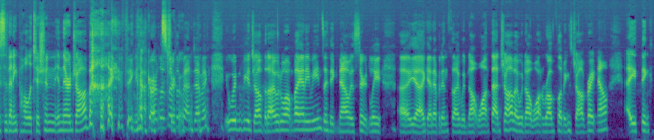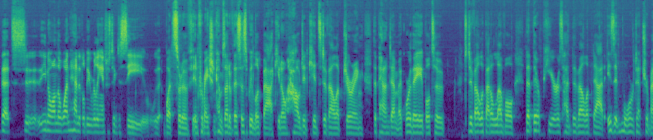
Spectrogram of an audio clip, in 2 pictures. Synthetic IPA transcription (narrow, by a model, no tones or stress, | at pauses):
ɪsʌvɛɾ̃ipʰɑlˠətʰɪʃɨ̃nɪ̃nðə˞d͡ʒɑbaɪθɪ̃ŋɡɑɹdləsɨðəɨpʰæ̃ndɛmɨkɨt̚wʊdⁿn̩b̥iɨd͡ʒɑb̚ðəɾaɪwəd̚wɑ̃nb̥aɪɛɾ̃imĩnzaɪθɪ̃ŋk̚naʊɨz̥sɜ˞ʔn̩liʌjæɨɡɛ̃ñɛvɨɾɨ̃nsðəɾaɪwɨdⁿnəʔ̚wɑ̃nðɨt̚d̥ʒ̥ɑbaɪwɨdⁿnət̚wɑ̃nt̚ɹɑb̥flʌbɪ̃ŋzd͡ʒɑbɹaɪtⁿnaʊʔa̰ɪθɪ̃ŋk̚ðɨtjɨnoʊə̃nðəwʌ̃nɦæ̃ndɨɾl̩ˠbiɹɪlˠiɪ̃nt͡ʃɹ̥ɨstɪ̃ŋtʰɨsiwʌtsɔɹɾʌvɪ̰̃ɱfə˞meɪʃn̩kʰʌ̃mzaʊɾʌvðɪsɨzwilʊk̚b̥æ̰kʰjɨnoʊhaʊdɨd̚kʰɪdzdɨvɛlˠəp̚d̥ʊɹɪ̃ŋðɨpʰæ̃ndɛmɨkwə˞ðeɪeɪbl̩ˠtʰɨ | tʰɨdɨvɛlˠəpɨɾəlɛvl̩ˠðɨt̪̚ðə˞pʰɪɹz̥ɨdɨvɛlˠəp̚tɨɾɪzɨt̚mɔɹdɛt͡ʃɹ̥ɨmɛ̃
